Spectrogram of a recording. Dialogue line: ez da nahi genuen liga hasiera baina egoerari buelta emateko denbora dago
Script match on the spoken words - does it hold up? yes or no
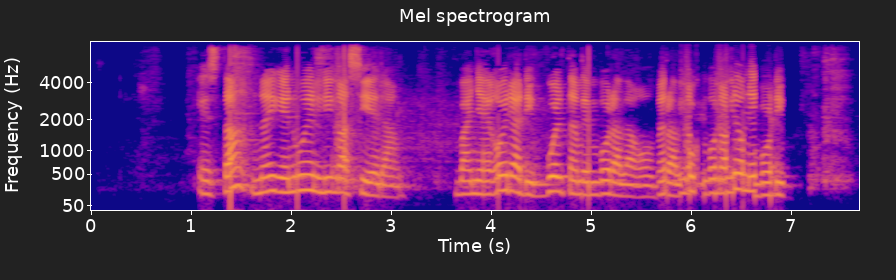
no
